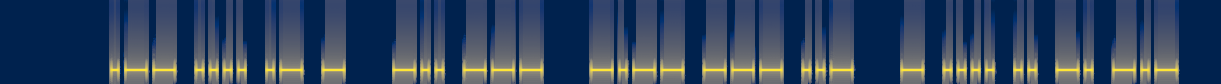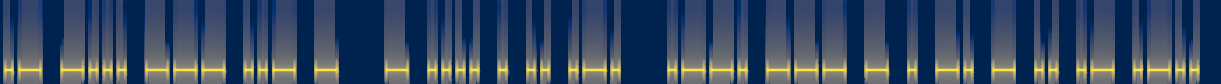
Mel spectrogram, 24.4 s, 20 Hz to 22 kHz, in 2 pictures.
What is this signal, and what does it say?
Morse code, heard as a keyed tone, about 17 wpm, 700 Hz. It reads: WHAT DO YOU THINK ABOUT THEIR POTENTIAL
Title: Sentences from Top 1000 Words - Review Part 4 - 17wpm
